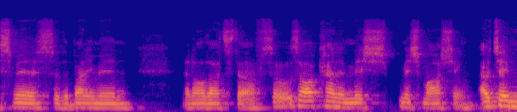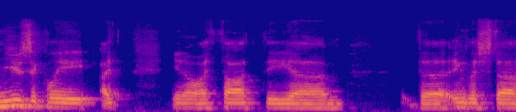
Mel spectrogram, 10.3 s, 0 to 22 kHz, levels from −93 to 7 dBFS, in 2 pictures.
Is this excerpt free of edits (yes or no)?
yes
